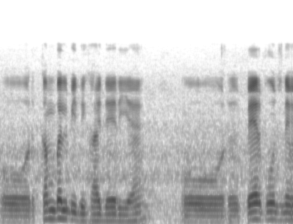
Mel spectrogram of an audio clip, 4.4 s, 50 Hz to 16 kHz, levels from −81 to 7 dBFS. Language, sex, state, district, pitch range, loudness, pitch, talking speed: Hindi, male, Rajasthan, Bikaner, 95-125 Hz, -22 LUFS, 110 Hz, 135 wpm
